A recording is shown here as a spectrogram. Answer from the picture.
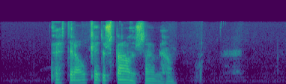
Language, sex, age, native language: Icelandic, male, 14, Icelandic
